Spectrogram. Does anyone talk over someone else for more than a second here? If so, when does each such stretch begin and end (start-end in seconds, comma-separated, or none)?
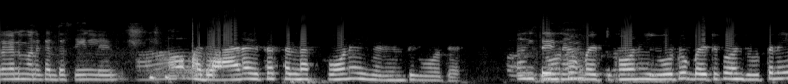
none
